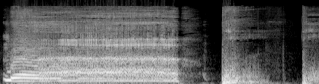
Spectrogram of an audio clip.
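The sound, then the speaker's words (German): A voice imitates a Jurassic Park dinosaur's growl: a loud, low, rasping roar held for nearly two seconds, then two shorter guttural bursts trailing off. “Weißt also, du, du läufst mit deinem Jack Russell dort den Waldweg entlang und plötzlich macht's vor dir.”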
